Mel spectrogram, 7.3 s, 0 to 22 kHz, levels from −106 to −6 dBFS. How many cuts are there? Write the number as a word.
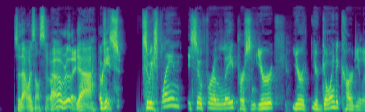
one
